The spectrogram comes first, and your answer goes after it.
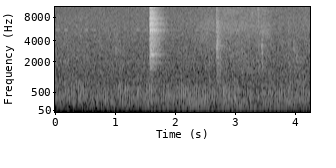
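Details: Pet cat resting on a lap and purring, a continuous low buzzing rumble in a small room, broken once by a sharp clink and a few faint taps.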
